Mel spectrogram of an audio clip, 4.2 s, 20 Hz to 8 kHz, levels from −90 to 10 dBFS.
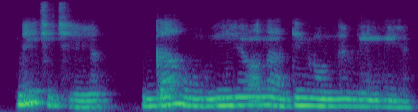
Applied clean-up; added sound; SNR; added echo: neural mask model DeepFilterNet 3.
